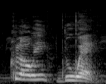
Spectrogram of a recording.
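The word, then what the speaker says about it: Chloe Doute: at the number one item which I call Chloe Det that's how she pronounce her name C H L O E the D O U T E.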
